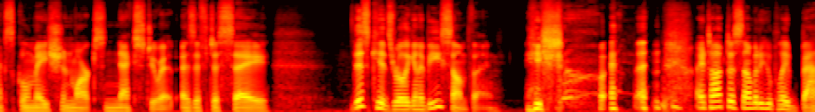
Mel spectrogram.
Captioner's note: laughter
